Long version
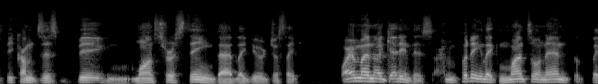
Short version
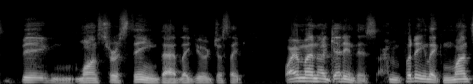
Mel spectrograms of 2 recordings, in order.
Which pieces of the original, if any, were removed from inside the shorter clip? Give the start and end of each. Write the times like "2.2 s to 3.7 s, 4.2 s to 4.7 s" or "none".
none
